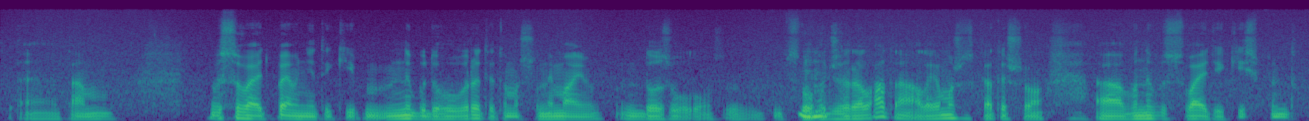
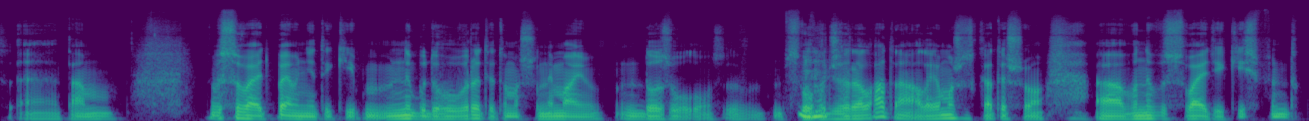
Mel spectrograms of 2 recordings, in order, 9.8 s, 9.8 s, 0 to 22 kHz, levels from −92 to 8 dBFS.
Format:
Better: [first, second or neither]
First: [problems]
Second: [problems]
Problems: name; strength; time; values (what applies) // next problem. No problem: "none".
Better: second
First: hiss; faint; throughout; 20 dB below the speech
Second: none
